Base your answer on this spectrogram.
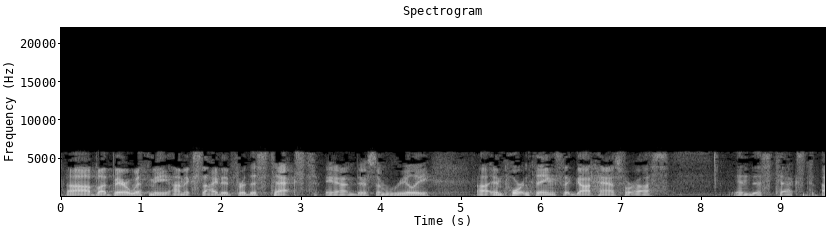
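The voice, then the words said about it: Voice much lower than normal. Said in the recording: “my voice is about four octaves lower than normal”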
